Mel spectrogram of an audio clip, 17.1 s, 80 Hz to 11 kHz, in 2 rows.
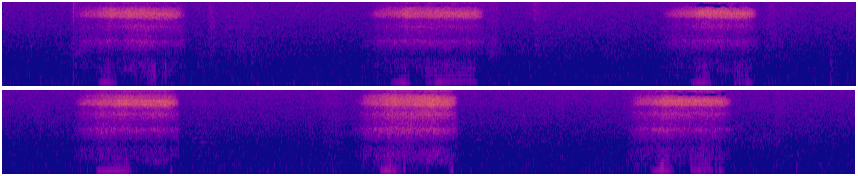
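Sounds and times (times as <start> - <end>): dog snoring: 0.7 - 1.8, 3.6 - 4.8, 6.6 - 7.6, 9.2 - 10.4, 12.0 - 13.1, 14.8 - 15.9.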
